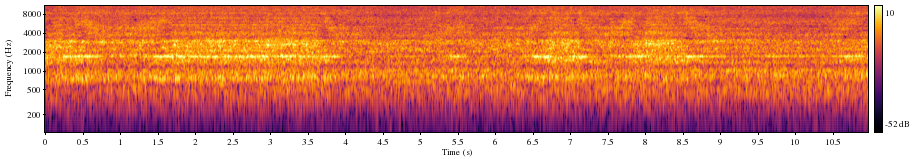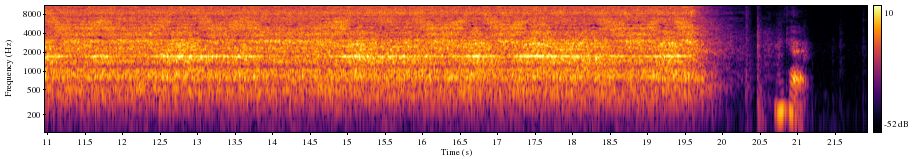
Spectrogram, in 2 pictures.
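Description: Handheld craft heat gun blowing steadily to dry a fresh coat of spray Mod Podge on a canvas. A thin steady whine rides over the rush of air, and the gun switches off just before the end.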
